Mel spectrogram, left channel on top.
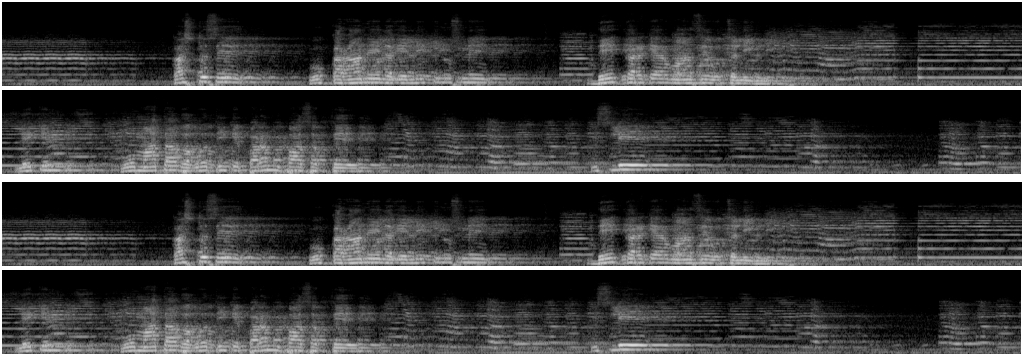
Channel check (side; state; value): both; identical; correlation 1.00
